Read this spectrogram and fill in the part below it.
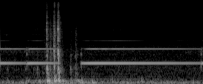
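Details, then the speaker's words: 2000 Chrysler Sebring after fuel pump replacement, key-on priming heard from the rear tank: brief clunk, then a clean, steady high whine that holds evenly without surging; the new pump primes normally and the car then starts. "I hear it back there. I'll prime her a few more times."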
